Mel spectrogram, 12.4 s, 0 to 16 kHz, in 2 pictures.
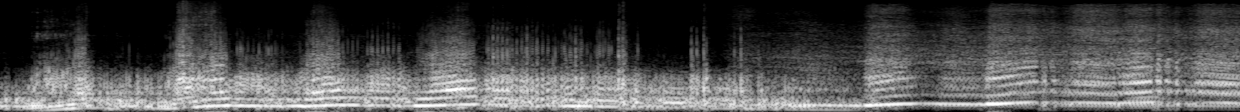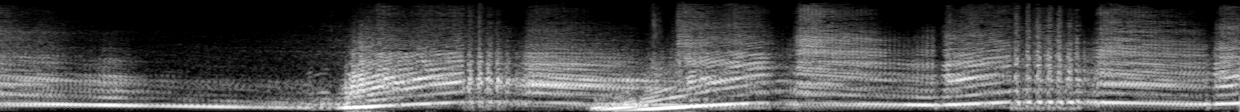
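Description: Holden Commodore VT's Ecotec V6 revving through a 2.5-inch straight-pipe exhaust. Partway through, it gives way to a Lexus IS250's V6 being revved repeatedly, its pitch climbing and falling back with each blip.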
